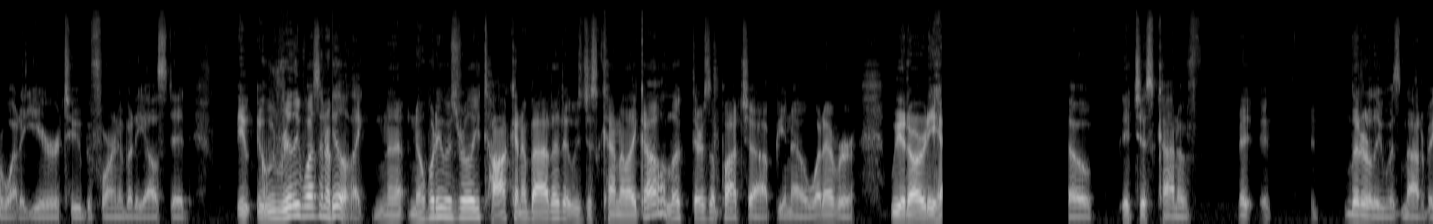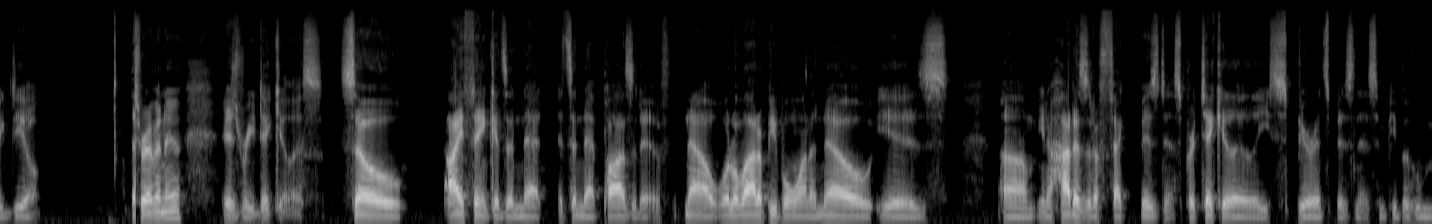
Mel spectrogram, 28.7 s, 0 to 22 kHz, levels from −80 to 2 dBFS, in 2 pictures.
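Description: Speech interrupted by two brief glitches, at 3.32 s and again at 15.68 s. Both are damaged data in a compressed stream: corrupted bytes made the decoder misread frames, lose sync and jump to the next valid header. From 9.42 s to 10.68 s the speech cuts out mid-flow for about 1.27 s of total silence with no room tone. This audio dropout to silence was likely caused by a lost input while the recorder kept writing silence, so that stretch of speech is gone.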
